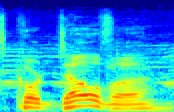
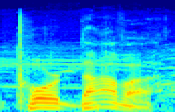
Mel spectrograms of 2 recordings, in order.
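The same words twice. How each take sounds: First: Cordova with a long "oh" in the middle, cor-DOH-vuh; long-o pronunciation. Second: Cordava with an open "ah" in the middle, cor-DAH-vuh; open-a pronunciation. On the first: Announcer checks a player's surname, Cordova said cor-DOH-vuh. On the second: Announcer reports the guide's pronunciation, Cordava said cor-DAH-vuh. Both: Shown as a demonstration. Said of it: "The pronunciation said".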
